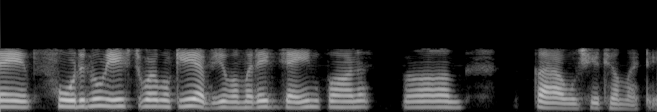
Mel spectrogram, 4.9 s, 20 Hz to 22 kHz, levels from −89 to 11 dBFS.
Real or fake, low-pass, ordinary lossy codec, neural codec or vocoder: fake; 3.6 kHz; none; codec, 16 kHz, 0.5 kbps, FunCodec, trained on LibriTTS, 25 frames a second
